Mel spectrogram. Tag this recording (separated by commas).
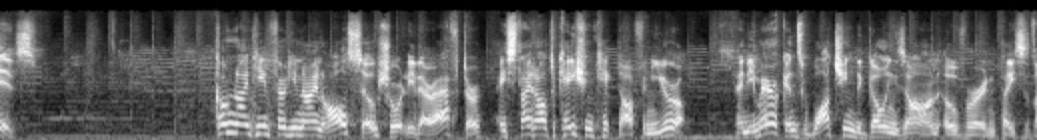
Speech, Music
